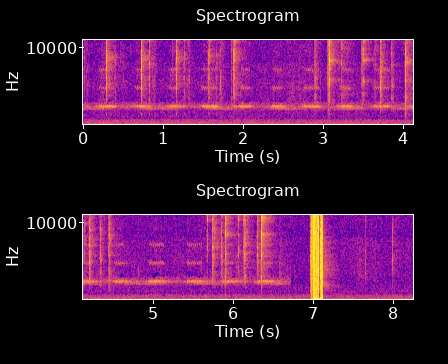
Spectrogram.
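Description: Crickets chirping in a steady pulse about twice a second, with the small clicks of scissors snipping through a latex bald cap. The chirping stops suddenly, and a very loud, short crack follows at about seven seconds.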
